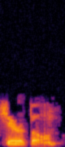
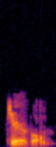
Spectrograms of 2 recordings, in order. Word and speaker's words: Jeroboam: So in my growing up in church, we referred to Rehoboam and Jeroboam.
